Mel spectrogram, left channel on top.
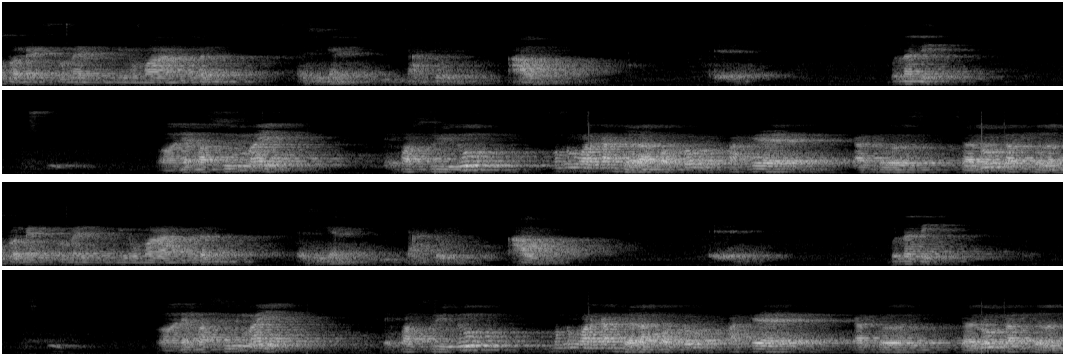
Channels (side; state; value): both; normal; correlation 0.37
